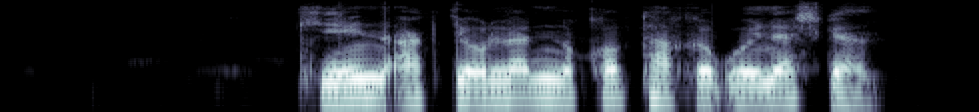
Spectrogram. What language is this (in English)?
Uzbek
